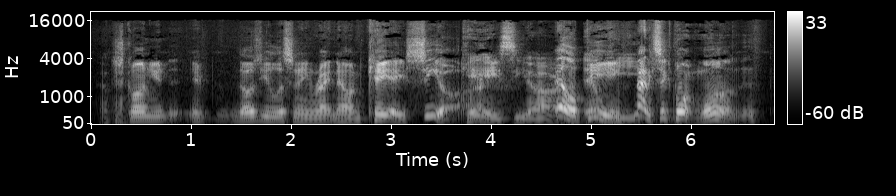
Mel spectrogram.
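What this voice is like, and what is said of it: Exaggerated radio announcer voice. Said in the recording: “That's my perfect radio voice.”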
